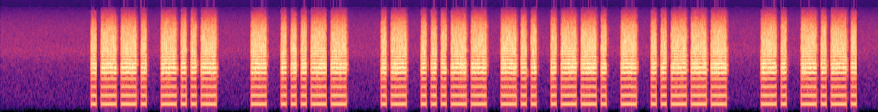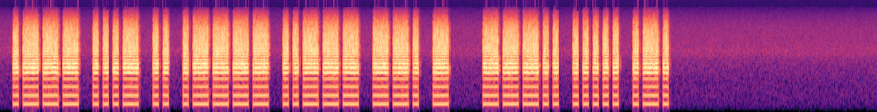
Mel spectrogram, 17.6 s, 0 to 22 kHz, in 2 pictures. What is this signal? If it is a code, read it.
Morse code, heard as a buzzer, machine-sent, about 24 wpm. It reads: PX T3 A3DPT2 NC JVI12GT 85R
